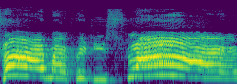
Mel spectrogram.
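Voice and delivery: "fly" stretched out, very high, slow and loud. Retelling a villain sending flying monkeys out, Wizard of Oz witch voice. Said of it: "like, the witch from Wizard of Oz".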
